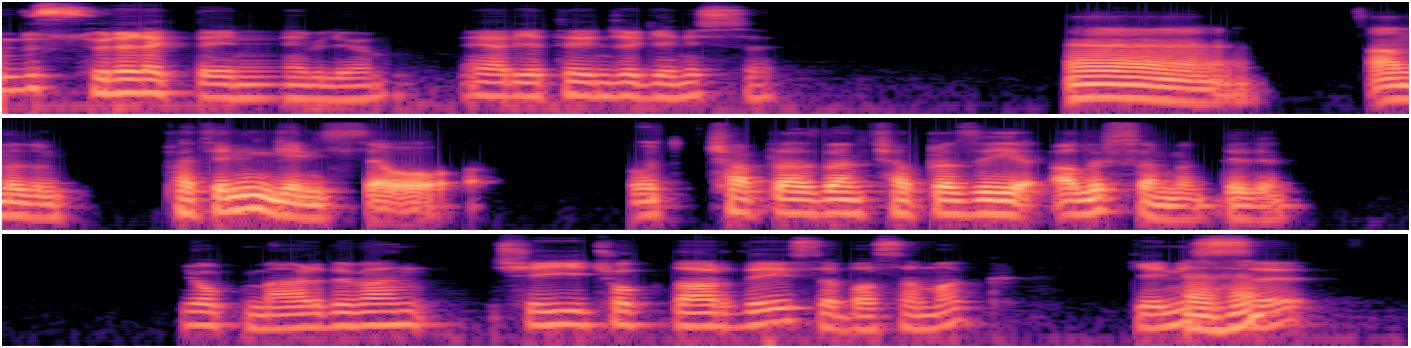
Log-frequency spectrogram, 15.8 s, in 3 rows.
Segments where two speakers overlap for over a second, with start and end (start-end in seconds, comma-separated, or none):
none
